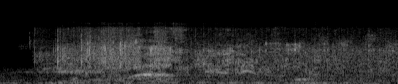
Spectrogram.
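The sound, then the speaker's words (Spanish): An audience at a talk with writers claps steadily for several seconds for an audience member's question, a dense crackling burst of applause that starts suddenly and holds at a fairly even level, with faint voices murmuring underneath. “Primero, un aplauso por su pregunta.”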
